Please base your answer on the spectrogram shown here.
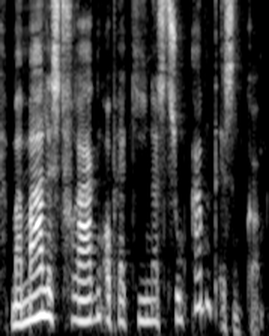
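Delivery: high, easy-flowing invitation; glib. A narrator's reading. Sister relays mother's dinner invitation, glib and high. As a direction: pass on the invitation fluently, pitched high. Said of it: "sagte sie geläufig".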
